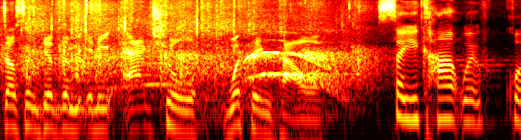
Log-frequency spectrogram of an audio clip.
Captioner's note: audience cheering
